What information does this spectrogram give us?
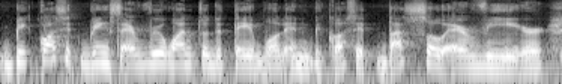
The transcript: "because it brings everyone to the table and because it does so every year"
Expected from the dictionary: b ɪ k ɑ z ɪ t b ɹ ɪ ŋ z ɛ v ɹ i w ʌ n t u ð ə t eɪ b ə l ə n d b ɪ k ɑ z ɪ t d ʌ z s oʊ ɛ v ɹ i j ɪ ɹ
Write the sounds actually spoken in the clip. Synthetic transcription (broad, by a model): b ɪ k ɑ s ɪ t b ɹ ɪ ŋ s ɛ v ɹ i w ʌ n t u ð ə t eɪ b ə l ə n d b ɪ k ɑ s ɪ t d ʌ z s oʊ ɛ v ɹ i j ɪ ɹ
